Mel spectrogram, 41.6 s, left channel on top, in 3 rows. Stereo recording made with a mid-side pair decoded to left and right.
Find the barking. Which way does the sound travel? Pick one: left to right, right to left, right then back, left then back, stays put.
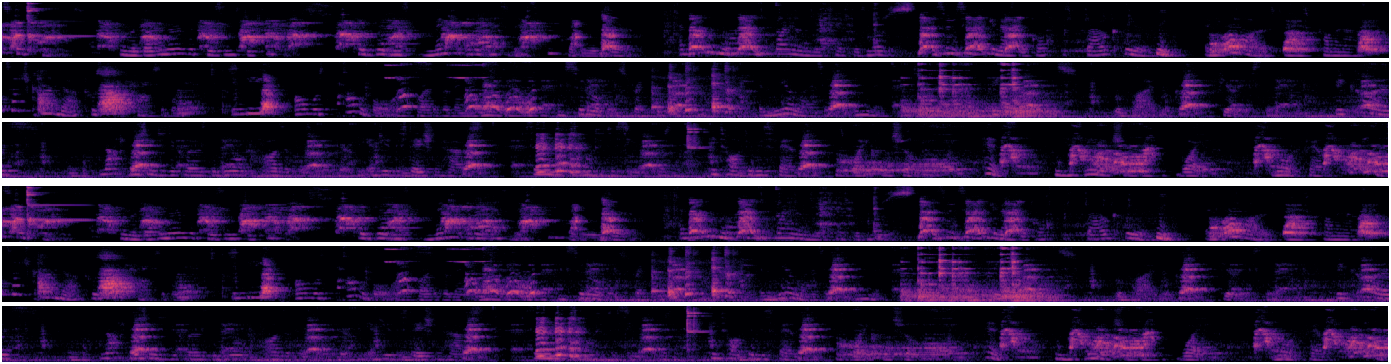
stays put.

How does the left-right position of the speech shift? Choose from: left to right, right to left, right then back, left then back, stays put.
stays put.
